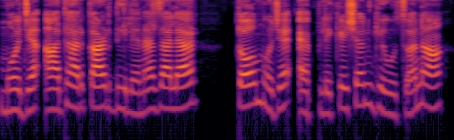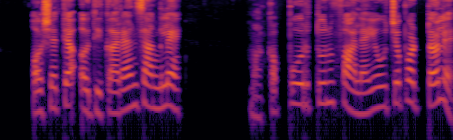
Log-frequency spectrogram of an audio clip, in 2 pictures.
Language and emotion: Goan Konkani, sad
